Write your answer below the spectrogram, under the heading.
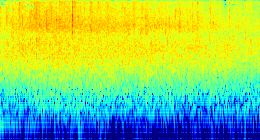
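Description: Steady audience applause fills the whole four seconds, a dense, even wash of many hands clapping at a fairly loud level, with no voices heard over it.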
